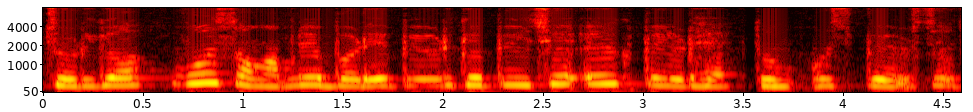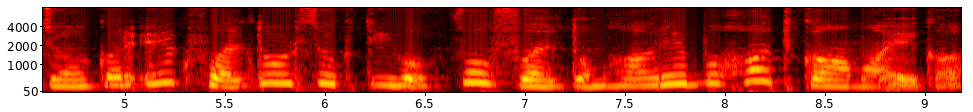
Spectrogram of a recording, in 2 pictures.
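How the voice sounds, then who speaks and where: Here is a female-sounding cartoonish character voice with a high pitch. It moves at a fairly slow pace. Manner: gentle, paternal.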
